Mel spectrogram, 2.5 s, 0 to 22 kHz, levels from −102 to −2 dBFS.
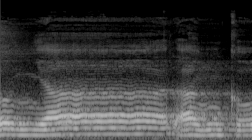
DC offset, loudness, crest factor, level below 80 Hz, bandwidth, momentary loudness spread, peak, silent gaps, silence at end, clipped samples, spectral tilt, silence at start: under 0.1%; -35 LUFS; 12 dB; -66 dBFS; 14 kHz; 4 LU; -22 dBFS; none; 0 s; under 0.1%; -8 dB/octave; 0 s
